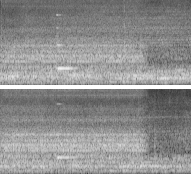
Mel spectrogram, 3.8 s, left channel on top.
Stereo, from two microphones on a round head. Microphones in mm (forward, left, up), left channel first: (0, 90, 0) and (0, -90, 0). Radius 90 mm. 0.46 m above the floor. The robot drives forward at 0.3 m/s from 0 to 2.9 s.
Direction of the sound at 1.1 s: 50° left (ahead or behind).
